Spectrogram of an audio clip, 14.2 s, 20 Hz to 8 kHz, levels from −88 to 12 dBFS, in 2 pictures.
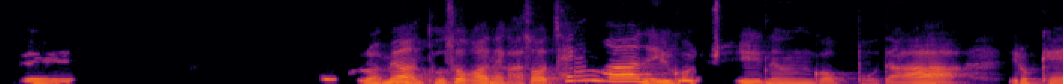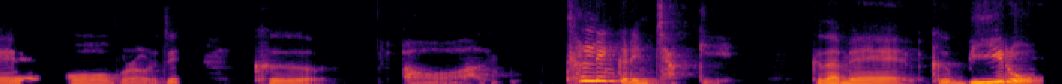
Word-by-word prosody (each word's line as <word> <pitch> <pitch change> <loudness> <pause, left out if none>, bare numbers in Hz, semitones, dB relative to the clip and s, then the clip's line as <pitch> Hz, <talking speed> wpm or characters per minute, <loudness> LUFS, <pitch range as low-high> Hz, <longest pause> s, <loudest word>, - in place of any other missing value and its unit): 네. 175 -2 -3 1.6
어 - - -5
그러면 195 +2 -1
도서관에 210 -1 -2
가서 245 +6 -4
책만 355 -4 0
읽어주시는 175 -3 -4
것보다 155 +2 -5 0.3
이렇게 175 -5 -6 0.3
어 155 -1 -6
뭐라 145 -3 -10
그러지? 240 - -9 0.5
그 150 -4 -6 0.6
어 - - -12 0.7
틀린 390 -1 +8
그림 240 -9 0
찾기. - - -13 0.5
그다음에 165 -4 0
그 165 -2 -3
미로. 260 +8 +8
180 Hz, 190 characters per minute, -21 LUFS, 165-245 Hz, 1.6 s, 틀린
